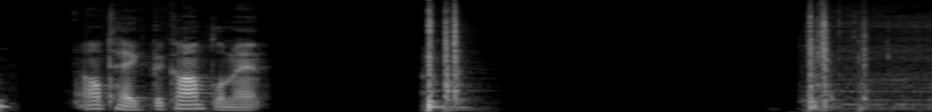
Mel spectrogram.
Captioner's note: the tape recorder shuts off, then back on again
